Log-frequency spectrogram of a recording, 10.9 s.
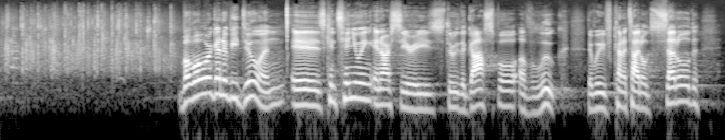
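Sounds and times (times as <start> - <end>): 
light applause from a few people at a church service: 0.0 - 2.8
speech: 2.7 - 10.7.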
